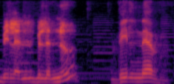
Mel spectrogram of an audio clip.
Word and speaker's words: Villeneuve: Mira, en palabras simples, porque me gusta más que la rechucha Villafrey o Villeneuve o Villanueva. ¿Cómo se dice en francés? – Villeneuve.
